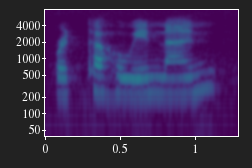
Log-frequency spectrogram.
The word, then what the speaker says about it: perkahwinan: Majlis means ceremony and perkahwinan means wedding. So I know it's a long word, but Malay is very, very straightforward. You just pronounce it exactly the way it's spelled.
